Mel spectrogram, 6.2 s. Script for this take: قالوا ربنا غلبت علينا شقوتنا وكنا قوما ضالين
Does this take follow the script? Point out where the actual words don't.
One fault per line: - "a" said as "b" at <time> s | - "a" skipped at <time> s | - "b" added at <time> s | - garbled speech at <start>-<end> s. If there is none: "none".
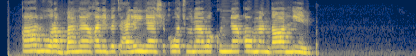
none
